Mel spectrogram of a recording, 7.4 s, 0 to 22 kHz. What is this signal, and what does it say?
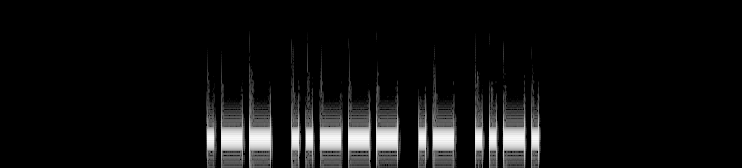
Morse code, heard as a keyed tone, about 17 wpm, 700 Hz. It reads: W2AF
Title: USA Call Signs - 4 Characters - 17wpm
